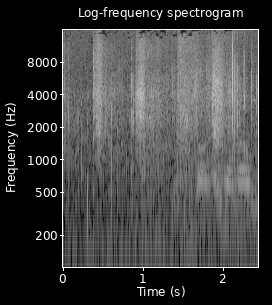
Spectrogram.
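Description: Faint footsteps scuffing on paving stones. A distant voice comes in near the end.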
